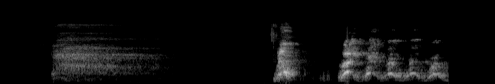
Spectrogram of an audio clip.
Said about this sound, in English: Hi, dog. Keep barking. You might have the answer. There he is.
